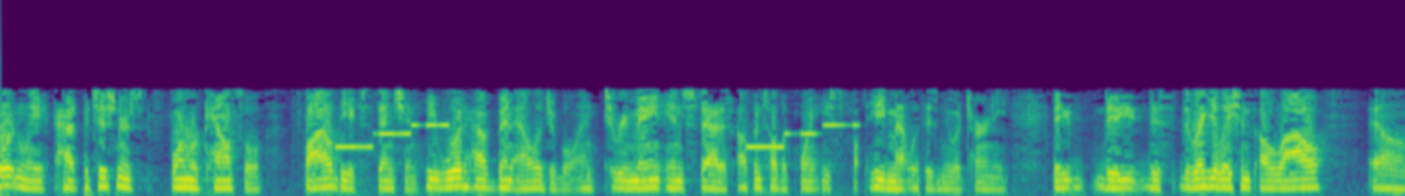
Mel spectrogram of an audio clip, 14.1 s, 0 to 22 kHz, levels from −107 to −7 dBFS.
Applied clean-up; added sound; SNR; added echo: neural mask model RNNoise.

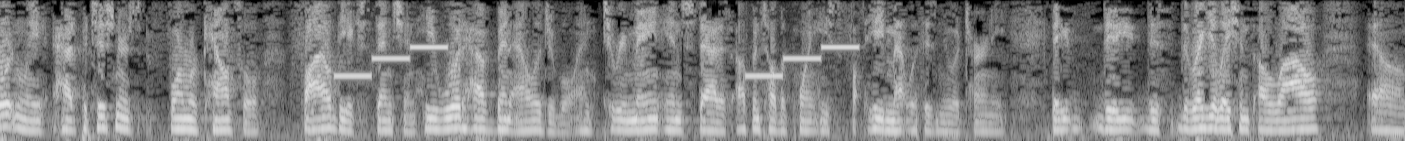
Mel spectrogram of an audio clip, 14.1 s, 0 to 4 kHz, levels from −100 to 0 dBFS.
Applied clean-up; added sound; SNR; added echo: none; Telephone; -1 dB; none.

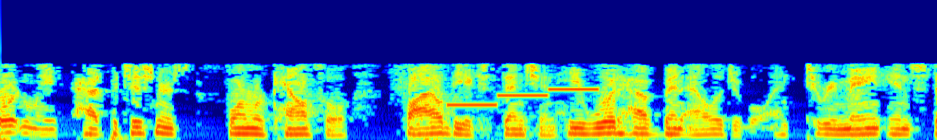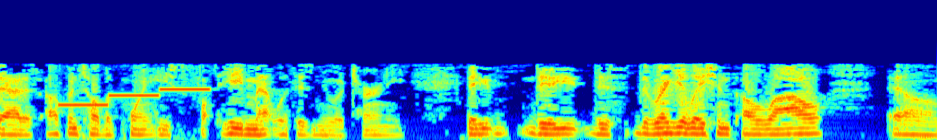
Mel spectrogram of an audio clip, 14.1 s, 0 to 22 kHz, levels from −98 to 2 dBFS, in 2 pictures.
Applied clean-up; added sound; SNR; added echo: classical method spectral subtraction.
